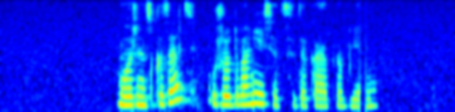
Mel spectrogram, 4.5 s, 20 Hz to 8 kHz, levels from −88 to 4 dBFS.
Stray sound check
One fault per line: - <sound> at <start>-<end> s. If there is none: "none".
- dropout at 3.6-3.7 s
